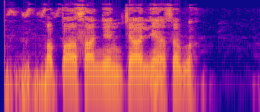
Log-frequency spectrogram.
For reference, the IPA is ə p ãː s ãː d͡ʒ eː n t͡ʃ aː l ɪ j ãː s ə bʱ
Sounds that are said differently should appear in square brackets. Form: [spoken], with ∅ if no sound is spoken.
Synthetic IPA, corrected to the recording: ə p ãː s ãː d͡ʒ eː n t͡ʃ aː l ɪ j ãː s ə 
